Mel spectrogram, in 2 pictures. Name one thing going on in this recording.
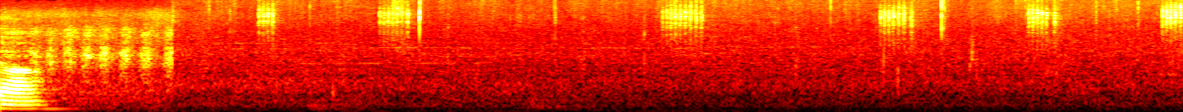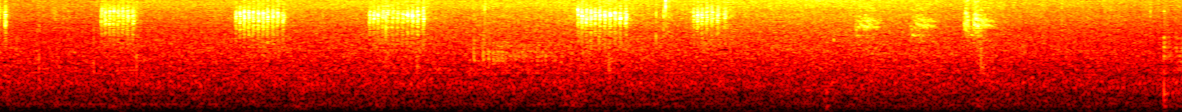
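Potatoes rustle and knock softly as they are lifted from loose soil.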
